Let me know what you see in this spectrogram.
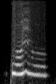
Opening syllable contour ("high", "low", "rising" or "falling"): rising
